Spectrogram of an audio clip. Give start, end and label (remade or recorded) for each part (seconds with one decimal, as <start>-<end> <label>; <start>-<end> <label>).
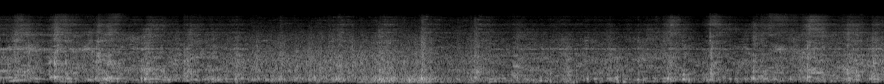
0.0-2.5 remade; 2.5-4.9 recorded; 4.9-8.8 remade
